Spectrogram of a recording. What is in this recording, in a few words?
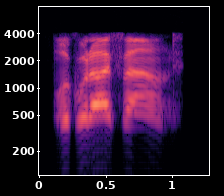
Voices Loot Spotted Male Young; rebel cops 2019 gamerip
